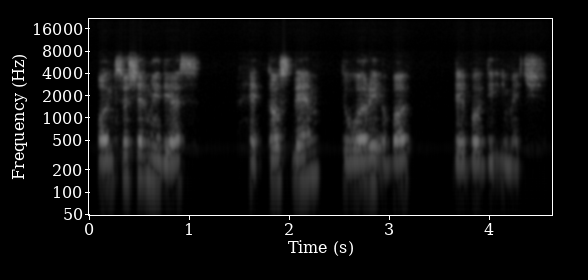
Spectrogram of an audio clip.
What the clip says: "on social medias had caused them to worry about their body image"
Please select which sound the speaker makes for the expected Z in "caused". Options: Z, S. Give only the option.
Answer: S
